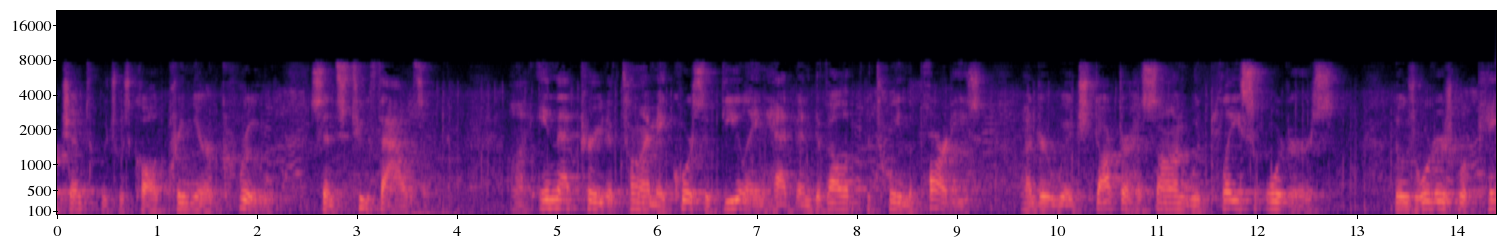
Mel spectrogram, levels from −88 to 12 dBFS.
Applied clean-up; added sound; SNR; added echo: none; Livestock, farm animals, working animals; 19 dB; none.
